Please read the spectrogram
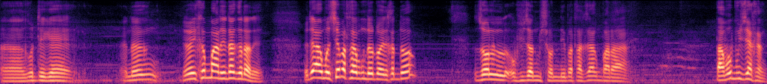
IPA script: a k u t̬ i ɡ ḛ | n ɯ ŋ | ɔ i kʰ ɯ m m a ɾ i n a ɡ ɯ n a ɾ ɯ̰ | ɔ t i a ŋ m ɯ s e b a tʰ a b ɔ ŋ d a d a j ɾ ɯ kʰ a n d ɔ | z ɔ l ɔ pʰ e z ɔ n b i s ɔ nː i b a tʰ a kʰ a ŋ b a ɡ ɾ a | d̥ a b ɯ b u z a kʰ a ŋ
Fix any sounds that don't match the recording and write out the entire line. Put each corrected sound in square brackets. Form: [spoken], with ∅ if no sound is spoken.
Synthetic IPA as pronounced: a [ɡ] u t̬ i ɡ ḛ | n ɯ ŋ | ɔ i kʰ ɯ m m a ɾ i n a ɡ ɯ n a ɾ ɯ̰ | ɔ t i a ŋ m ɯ s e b a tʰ a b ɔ ŋ d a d a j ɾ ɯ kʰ a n d ɔ | z ɔ l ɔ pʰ [i] z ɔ n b i s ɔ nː i b a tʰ a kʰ a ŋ b a [∅] ɾ a | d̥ a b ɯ b u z a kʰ a ŋ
